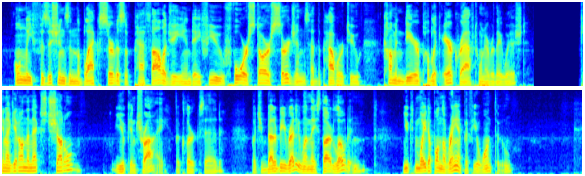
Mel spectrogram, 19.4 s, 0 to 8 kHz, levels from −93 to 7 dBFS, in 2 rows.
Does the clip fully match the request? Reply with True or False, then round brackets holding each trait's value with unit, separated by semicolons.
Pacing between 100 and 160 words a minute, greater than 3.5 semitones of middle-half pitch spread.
False (175 wpm; 4.3 semitones)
